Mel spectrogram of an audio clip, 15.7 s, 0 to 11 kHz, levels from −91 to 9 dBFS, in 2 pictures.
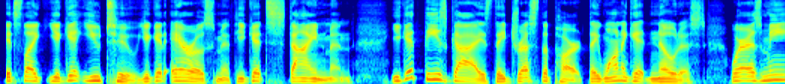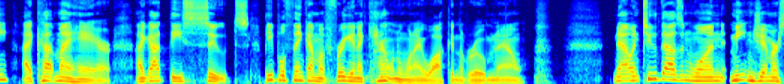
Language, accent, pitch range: English, American, 110-145 Hz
